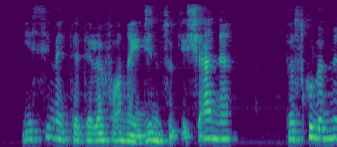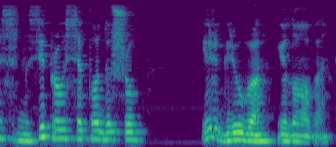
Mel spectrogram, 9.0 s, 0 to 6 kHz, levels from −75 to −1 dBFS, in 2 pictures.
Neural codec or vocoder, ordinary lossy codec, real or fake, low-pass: none; MP3, 48 kbps; real; 5.4 kHz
